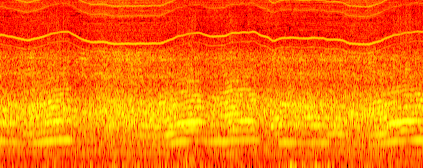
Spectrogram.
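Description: UTV engine heard from inside the cab while driving on a dirt track. Its revs fall and pick up again about three times, over steady rough tyre and terrain noise.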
